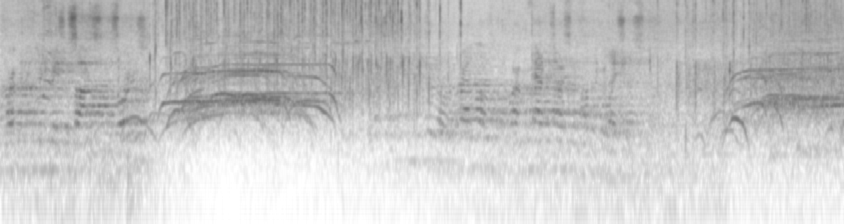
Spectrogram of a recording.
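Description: An elderly man speaks calmly into a microphone, heard through loudspeakers in a large echoing hall.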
